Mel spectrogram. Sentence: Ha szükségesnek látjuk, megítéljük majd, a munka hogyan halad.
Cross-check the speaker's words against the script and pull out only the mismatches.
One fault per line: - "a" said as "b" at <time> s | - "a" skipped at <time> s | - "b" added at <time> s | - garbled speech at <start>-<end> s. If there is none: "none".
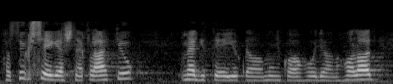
- "majd" skipped at 2.5 s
